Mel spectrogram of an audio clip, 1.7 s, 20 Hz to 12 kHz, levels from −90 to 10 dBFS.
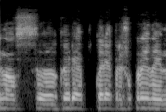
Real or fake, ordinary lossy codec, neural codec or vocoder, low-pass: real; MP3, 64 kbps; none; 9.9 kHz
